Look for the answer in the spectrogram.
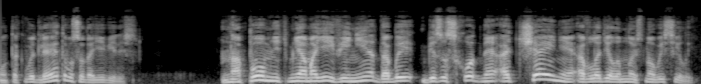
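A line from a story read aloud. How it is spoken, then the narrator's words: Furious indignant exclamation. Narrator (Russian): В глазах Клитера вспыхнула ярость, негодующе воскликнул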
